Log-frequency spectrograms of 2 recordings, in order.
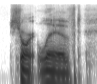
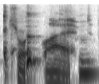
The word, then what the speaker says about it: short-lived: Although technically, I mean, if you're going to be historical, you are correct and I'm wrong. Right. If you're going to be like modern, which I am a modern kind of woman, I would argue that because you're seeing it L-I-V-E, you do think live as opposed to live because it's not life anymore.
